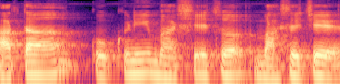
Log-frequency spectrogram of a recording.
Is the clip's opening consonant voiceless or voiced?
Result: voiceless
